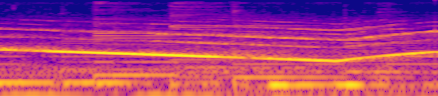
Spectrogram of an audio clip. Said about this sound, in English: Here's a preview and just a warning, the sirens you're about to hear are in the trailer.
